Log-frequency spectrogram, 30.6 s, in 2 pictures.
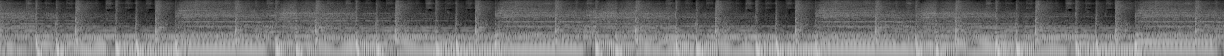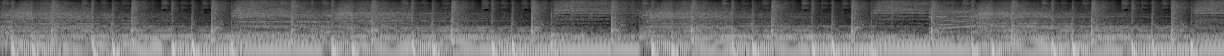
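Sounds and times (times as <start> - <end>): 
funky music: 0.0 - 30.5.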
